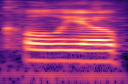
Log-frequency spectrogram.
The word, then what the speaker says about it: Kolio: No, he's not Coolio. It's Kolio.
